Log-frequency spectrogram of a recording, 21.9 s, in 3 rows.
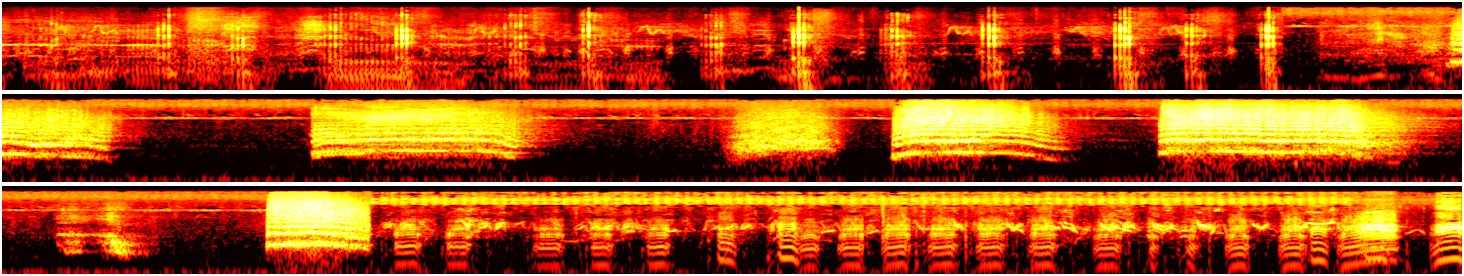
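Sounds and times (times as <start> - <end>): pig grunting: 0.0 - 7.9
elephant trumpeting: 6.7 - 8.0, 8.8 - 10.0, 10.9 - 16.5.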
